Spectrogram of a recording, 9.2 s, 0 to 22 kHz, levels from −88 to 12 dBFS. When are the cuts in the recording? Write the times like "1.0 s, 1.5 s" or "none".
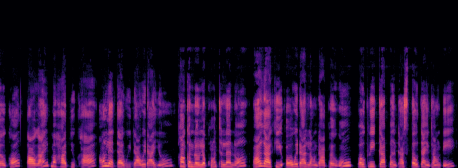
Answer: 1.9 s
